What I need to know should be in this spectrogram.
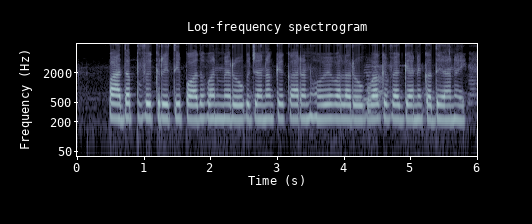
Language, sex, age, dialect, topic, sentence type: Magahi, female, 56-60, Western, agriculture, statement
